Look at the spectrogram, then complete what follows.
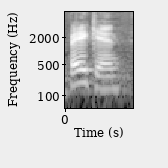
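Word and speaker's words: BACN: And so they came up with this term bacon, based on Canadian bacon, and I don't remember exactly the connection, but you can look it up on Wikipedia. It's spelled B-A-C-N, and they registered a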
